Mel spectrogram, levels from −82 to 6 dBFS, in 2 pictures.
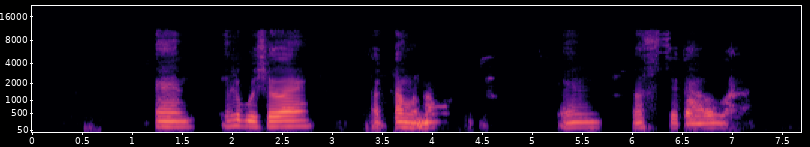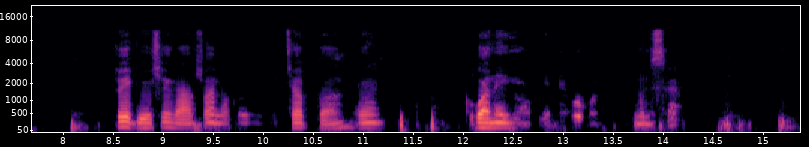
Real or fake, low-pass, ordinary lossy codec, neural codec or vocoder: fake; 10.8 kHz; none; codec, 44.1 kHz, 3.4 kbps, Pupu-Codec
